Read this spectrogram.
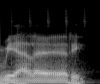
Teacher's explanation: it's not a harsh T, it's not a full D like a D, it's called a flap or a tap, because it's just a kind of flick of the tongue.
